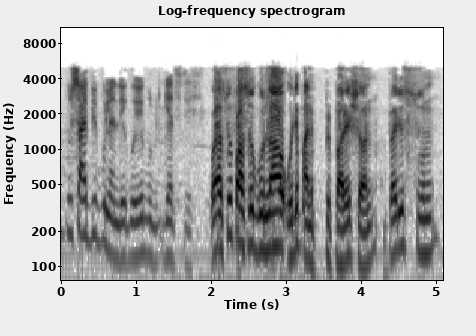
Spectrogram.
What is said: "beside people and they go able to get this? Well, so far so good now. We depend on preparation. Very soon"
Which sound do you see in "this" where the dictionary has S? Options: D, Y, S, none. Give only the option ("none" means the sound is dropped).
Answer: none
